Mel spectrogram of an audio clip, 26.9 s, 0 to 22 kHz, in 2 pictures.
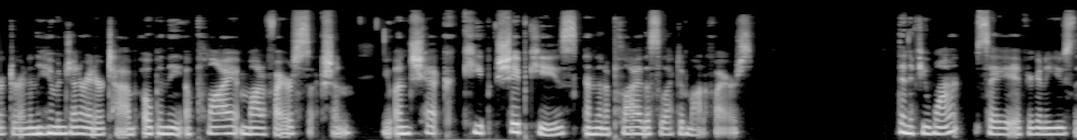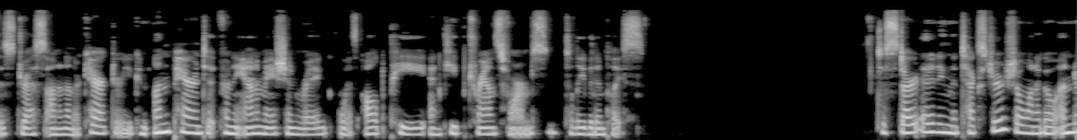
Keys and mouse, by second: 0.6 click, 2.9 click, 3.6 click, 6.8 click, 9.0 click, 10.6 click, 11.6 click, 13.8 click, 17.8 alt+p, 20.9-22.0 drag, 23.9 click.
